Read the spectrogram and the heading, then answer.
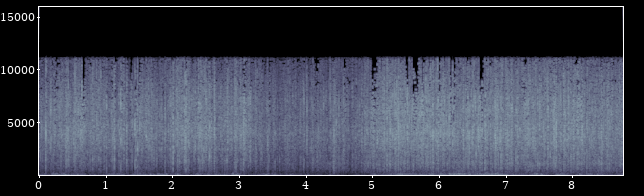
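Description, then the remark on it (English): Steady wind buffets outdoors on a misty moorland with a constant wash of rain, loud throughout, with heavy low rumbling gusts swelling in the second half, as someone walks into the prevailing wind and rain. No voices. “As I'm making my way into the prevailing wind and rain, I've been trying to think whether there's just one word that I could use to sum up the landscape around me.”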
